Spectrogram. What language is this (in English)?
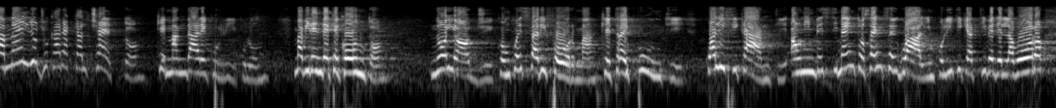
Italian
